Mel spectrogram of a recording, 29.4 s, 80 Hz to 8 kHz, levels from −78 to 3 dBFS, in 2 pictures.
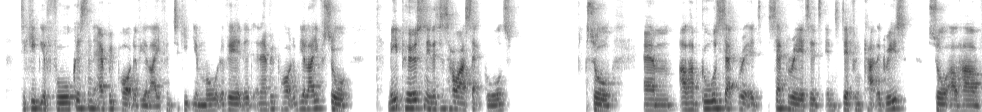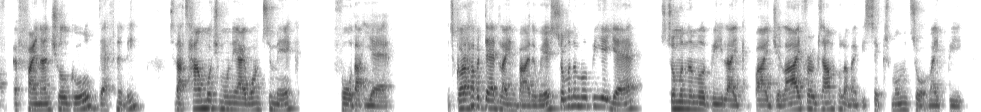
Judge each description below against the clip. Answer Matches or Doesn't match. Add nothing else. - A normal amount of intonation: Matches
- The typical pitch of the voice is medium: Doesn't match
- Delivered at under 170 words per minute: Doesn't match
